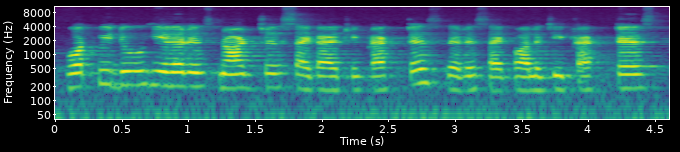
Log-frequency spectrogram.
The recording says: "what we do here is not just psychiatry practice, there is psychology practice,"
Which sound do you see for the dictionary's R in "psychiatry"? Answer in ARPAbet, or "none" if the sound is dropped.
R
